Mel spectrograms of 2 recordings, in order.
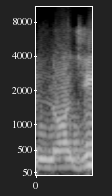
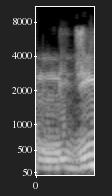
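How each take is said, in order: First: The vowel is an open 'aw' sound. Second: The vowel is a short reduced 'ih' sound. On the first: The speaker calls it wrong. "ये लॉजी नहीं पढ़ना है इसको" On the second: The speaker calls it right. "ये word लिजी होता है"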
